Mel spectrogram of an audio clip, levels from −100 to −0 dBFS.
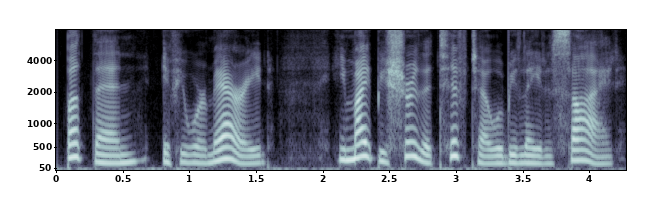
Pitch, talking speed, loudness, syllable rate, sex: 190 Hz, 225 wpm, -19 LUFS, 5.5 syllables/s, female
